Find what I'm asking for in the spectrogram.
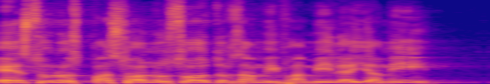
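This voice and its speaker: Middle-aged man, fiery preacher with a high, gravelly voice, booming through a reverberant church. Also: steady tone, fast. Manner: impassioned, repeats "hermano" often; rises into sung, shouted cadences. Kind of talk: sermon. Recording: echoey hall reverb.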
